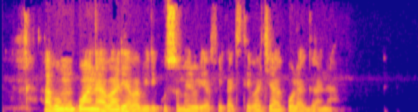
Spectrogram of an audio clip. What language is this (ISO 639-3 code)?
lug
